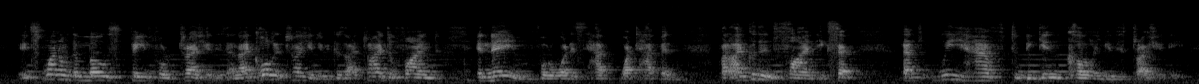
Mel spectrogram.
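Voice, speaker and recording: Music plays behind a man speaking at a moderate pace, with audible room echo. His pitch is high and his intonation lively. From Palestine / Israel. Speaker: public speaker on Palestinian affairs. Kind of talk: lecture. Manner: halting.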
